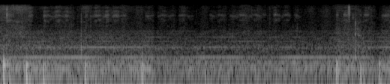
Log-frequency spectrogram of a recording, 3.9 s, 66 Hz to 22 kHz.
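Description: Pen or marker writing out a statistics median formula during a class 10 maths lesson, with quick scratchy strokes and taps close up, short bursts separated by brief pauses, no voices.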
